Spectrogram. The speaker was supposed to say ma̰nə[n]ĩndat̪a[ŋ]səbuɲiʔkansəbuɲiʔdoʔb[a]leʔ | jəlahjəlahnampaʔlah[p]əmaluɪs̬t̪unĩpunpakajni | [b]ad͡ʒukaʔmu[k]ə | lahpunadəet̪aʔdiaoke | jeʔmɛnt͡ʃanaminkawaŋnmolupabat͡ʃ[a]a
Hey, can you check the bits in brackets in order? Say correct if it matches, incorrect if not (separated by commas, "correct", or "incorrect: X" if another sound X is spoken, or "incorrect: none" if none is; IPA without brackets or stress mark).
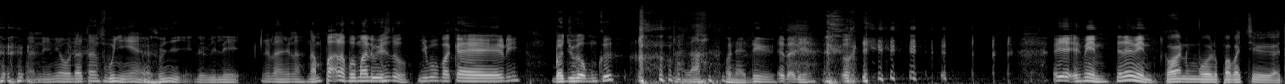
correct, correct, incorrect: i, correct, correct, correct, incorrect: ə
